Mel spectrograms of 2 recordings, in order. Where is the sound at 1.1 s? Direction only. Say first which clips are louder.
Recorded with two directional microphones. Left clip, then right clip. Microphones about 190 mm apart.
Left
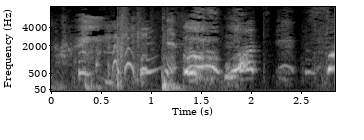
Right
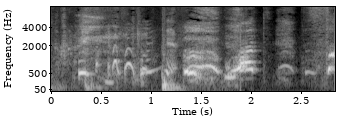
Right 8 dB; 20° right (ahead or behind); by 2.8 s centre (ahead or behind).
